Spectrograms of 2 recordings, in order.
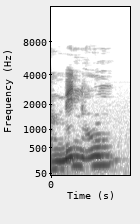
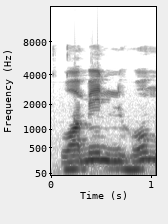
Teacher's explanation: মিম সাকিন পরে মিম আসলে এখানে ইদগাম স্বাভাবিক হবে মানে গুণনা সহকারে আমরা দুইটা মিমকে মিলাবো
